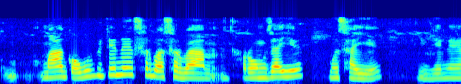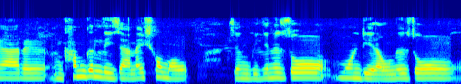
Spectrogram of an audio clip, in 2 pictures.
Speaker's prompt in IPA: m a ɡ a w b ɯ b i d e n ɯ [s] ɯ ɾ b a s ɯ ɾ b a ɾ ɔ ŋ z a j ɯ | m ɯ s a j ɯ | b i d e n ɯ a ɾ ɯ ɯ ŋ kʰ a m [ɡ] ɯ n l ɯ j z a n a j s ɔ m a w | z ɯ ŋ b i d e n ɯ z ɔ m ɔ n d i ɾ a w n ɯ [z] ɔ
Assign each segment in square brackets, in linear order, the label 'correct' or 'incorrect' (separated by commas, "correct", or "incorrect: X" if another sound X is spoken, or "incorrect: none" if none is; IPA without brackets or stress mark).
correct, correct, correct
